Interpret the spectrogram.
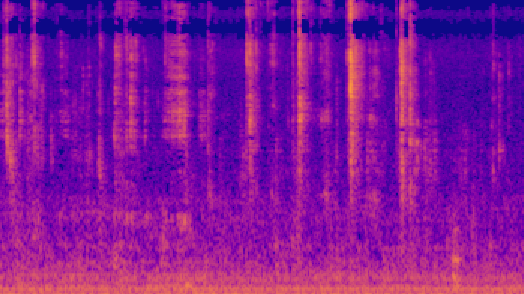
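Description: A person chewing a mouthful of burger: faint, irregular wet mouth clicks and soft crunches, with one sharper click about three and a half seconds in.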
